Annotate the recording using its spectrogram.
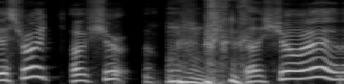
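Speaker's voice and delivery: pursed-mouth voice, lips pressed hard, high and slow. Answering the game master's call for confirmation: [name] talking with a pursed mouth. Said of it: "this is [name] talking with a very pursed mouth".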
